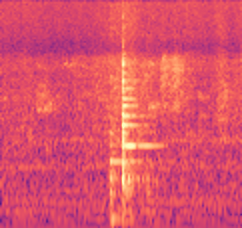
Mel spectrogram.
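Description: A non-stick frying pan set down on a gas stove's cast-iron grate: a single knock about a second in, with a short metallic ring after it.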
